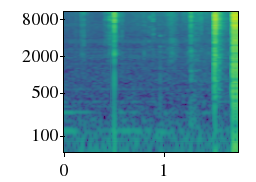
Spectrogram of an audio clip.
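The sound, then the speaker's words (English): Scissors snip to enlarge a cut hole, a few sharp, crisp clicks spaced apart over quiet background; the last two cuts come louder and close together. “I didn't cut this hole big enough here. Let's take care of that right now so you can see how this works.”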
